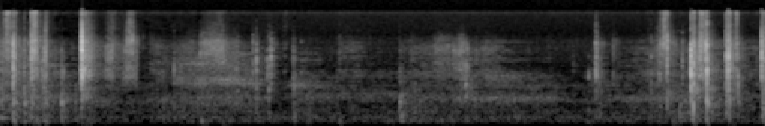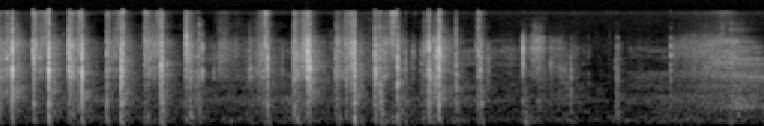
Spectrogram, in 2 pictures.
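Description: Tarot cards are shuffled by hand in repeated bursts of crisp riffling and flicking, close and fairly quiet, with soft talk between the shuffles.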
